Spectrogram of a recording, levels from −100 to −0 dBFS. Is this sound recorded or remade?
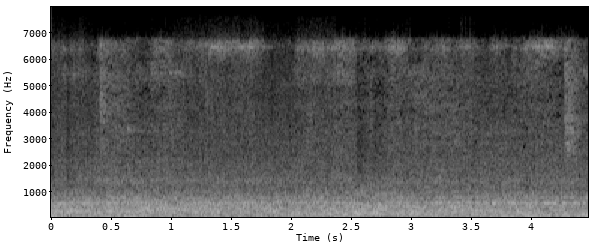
recorded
